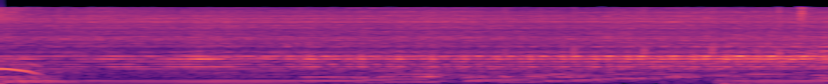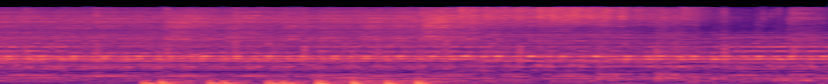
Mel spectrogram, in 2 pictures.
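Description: Church praise music: an organ holds sustained chords, and drums come in heavily about five seconds in, while the congregation claps along.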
